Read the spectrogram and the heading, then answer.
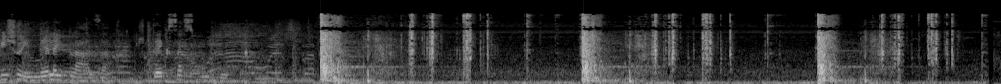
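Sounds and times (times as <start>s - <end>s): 
speech: 0.0s - 3.9s
Mannlicher-Carcano rifle shots in Dealey Plaza, Dallas: 3.2s - 4.9s, 5.8s - 7.3s, 8.1s - 9.6s
rifle clicks and rattles: 3.9s - 5.7s, 6.3s - 7.9s, 8.7s - 10.0s.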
